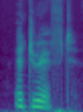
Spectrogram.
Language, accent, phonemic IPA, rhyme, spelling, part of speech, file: English, US, /əˈdɹɪft/, -ɪft, adrift, adjective / adverb, En-us-adrift.ogg
- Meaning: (adjective) 1. Floating at random 2. Absent from his watch 3. Behind one's opponents, or below a required threshold in terms of score, number or position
